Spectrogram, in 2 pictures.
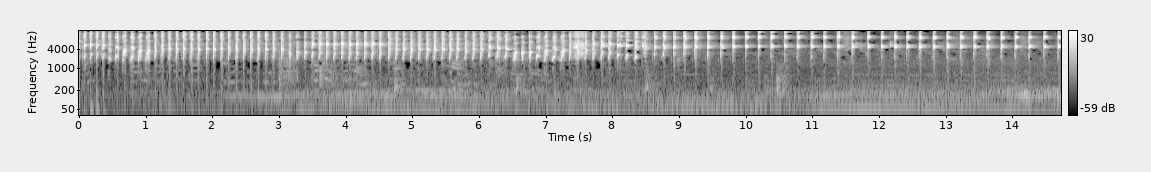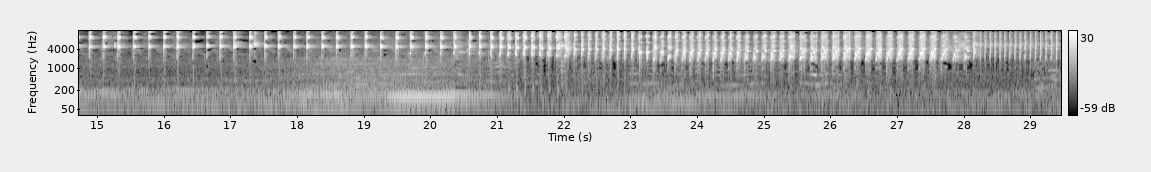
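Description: Fischer's lovebird singing a long 'ngekek' chatter, the drawn-out shrill song that keepers use as a lure to set other lovebirds singing. It is a fast, dense chatter that settles in the middle into an even run of sharp high notes about four a second, then quickens again near the end.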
